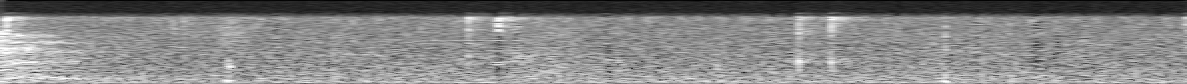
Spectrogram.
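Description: Near silence with a few faint clicks from a computer mouse, in two close pairs about a second apart.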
